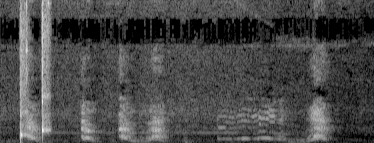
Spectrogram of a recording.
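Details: Dobermann, a large dog that hates the vacuum cleaner, barking angrily at it: a few short harsh barks separated by pauses, with a brief whining tone and two sharp knocks at the start.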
